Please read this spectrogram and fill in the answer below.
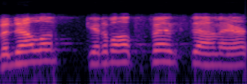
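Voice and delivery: gruff, high-pitched voice. Retelling an official's order from the control tower: gruff Bakke voice. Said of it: "gruff Bakke voice".

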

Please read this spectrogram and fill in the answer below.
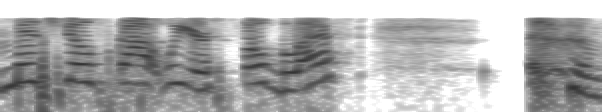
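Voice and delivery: overcome, choked up, voice catching mid-line. Radio host welcoming a guest on air: choked up. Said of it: "got myself all choked up".

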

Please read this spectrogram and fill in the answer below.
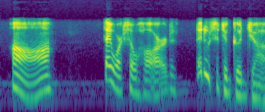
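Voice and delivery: gently, slightly sarcastic tone. Commenting on a quoted company statement, a little sarcastic. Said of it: "I'm being a little sarcastic in my tone".

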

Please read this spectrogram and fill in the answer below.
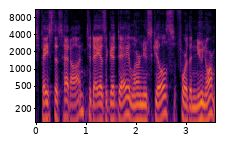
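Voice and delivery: usual speaking voice

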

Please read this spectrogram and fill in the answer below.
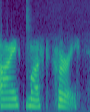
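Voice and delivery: flat, toneless monotone with no inflection at all. Speaker imitates a woman who spoke differently from them: flat, no inflection. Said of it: "no inflections on her words it was like".

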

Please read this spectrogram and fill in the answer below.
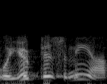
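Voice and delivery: high, toned-down, mild yell. A cashier retelling a customer's demand for Captain Morgan, imitating him yelling. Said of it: "he's yelling".

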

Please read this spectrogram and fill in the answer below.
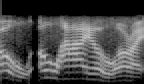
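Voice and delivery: pitched way up and dragged out. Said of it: "I sound like a bad [name] impression".

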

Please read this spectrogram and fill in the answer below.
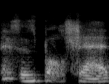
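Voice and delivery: breathy, hushed whisper under the breath. Retelling what the speaker muttered as a kid during prayers: imitating a past whisper. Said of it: "I would be whispering under my breath".

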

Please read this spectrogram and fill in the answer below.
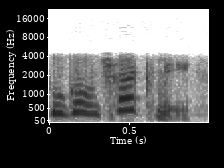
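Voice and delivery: soft, high-pitched voice. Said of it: "in my Sheree voice".

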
